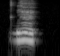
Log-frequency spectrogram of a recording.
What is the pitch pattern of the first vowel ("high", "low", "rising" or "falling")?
falling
